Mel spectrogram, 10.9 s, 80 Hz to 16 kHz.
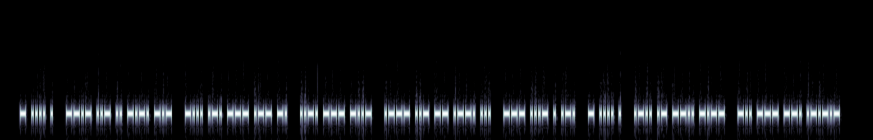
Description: Morse code, heard as a keyed tone, about 46 wpm, 700 Hz. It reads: THE QUICK BROWN FOX JUMPS OVER THE LAZY DOG.
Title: Pangram Challenge v2 - 50wpm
